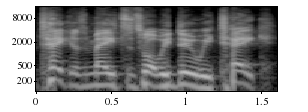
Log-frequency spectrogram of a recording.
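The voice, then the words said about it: Put-on accent. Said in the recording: “Oh, an accent.”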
